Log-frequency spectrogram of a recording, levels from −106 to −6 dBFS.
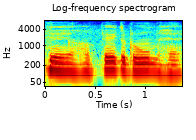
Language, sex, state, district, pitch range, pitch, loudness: Hindi, male, Uttar Pradesh, Shamli, 115-130 Hz, 120 Hz, -14 LUFS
